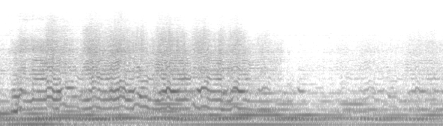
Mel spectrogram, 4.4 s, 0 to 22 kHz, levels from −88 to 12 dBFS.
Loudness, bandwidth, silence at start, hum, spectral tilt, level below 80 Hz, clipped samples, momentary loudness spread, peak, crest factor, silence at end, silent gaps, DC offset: -37 LUFS; 15.5 kHz; 0 s; none; -5 dB/octave; -48 dBFS; under 0.1%; 10 LU; -22 dBFS; 14 dB; 0 s; none; under 0.1%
